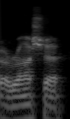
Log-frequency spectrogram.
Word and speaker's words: A Rocha: then this as a volunteer this organization called arasha which is spelled a and then r o c ha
